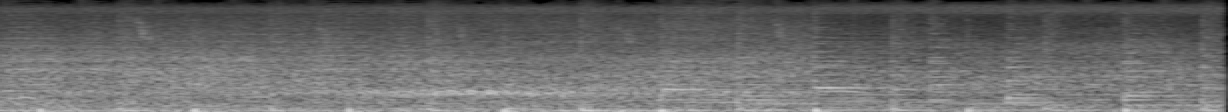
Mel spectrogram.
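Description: Background music with a steady beat; held melodic notes come in about four seconds in, over a wash of noise.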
